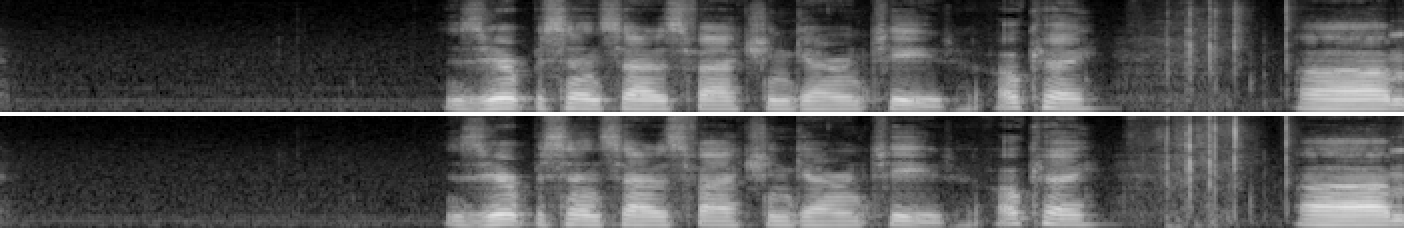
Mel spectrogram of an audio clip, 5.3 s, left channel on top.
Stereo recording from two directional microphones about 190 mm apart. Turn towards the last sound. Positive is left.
turn(degrees=15)  # may be behind; listen again after turning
